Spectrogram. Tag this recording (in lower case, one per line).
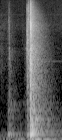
domestic sounds
microwave oven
